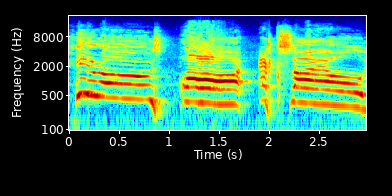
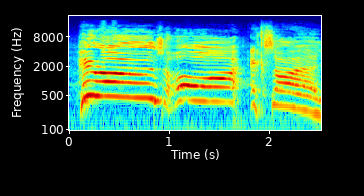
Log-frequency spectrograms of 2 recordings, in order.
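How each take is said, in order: First: Slow, high, very loud battle cry; yell. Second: Loud, high group shout; boys yelling. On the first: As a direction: bellow it at the recruits. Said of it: "yelled Gobber the Belch". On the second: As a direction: shout it back in frantic chorus. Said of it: "yelled eighteen boys". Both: Acted.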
